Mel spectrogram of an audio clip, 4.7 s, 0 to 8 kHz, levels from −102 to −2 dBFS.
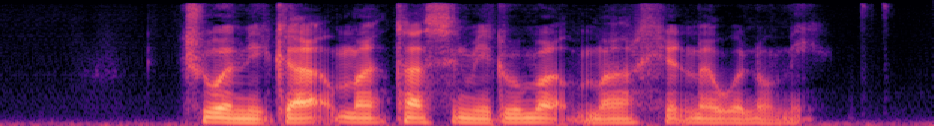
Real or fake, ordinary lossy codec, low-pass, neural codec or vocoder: fake; MP3, 64 kbps; 7.2 kHz; autoencoder, 22.05 kHz, a latent of 192 numbers a frame, VITS, trained on many speakers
